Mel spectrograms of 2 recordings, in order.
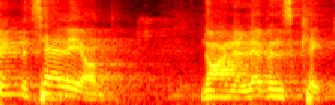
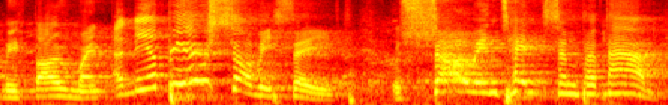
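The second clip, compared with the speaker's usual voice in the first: normal talking voice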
